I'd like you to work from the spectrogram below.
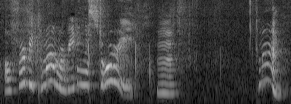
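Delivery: high-pitched pet talk; coaxing the cat. Real, not acted. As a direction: sweet-talk the cat back to you.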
